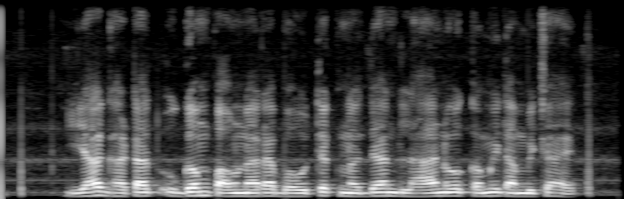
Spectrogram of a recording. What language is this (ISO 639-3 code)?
mar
